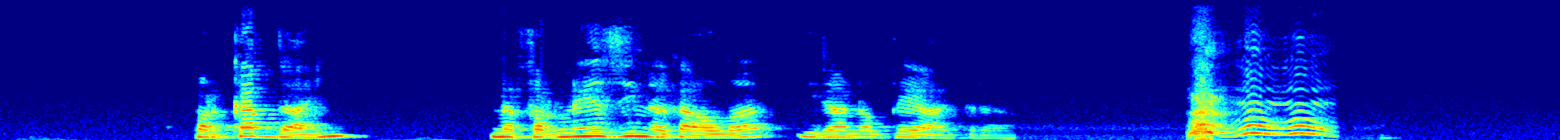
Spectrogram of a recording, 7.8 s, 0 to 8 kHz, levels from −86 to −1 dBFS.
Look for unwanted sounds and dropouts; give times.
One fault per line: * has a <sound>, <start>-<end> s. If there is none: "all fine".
* has a bark, 5.9-6.7 s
